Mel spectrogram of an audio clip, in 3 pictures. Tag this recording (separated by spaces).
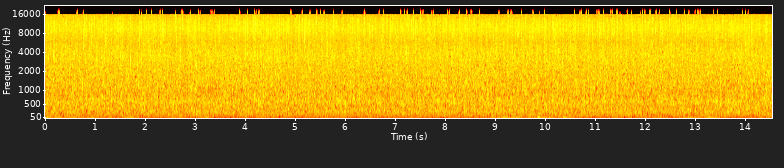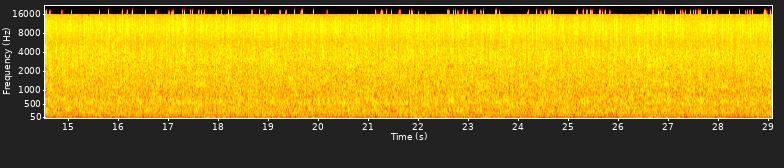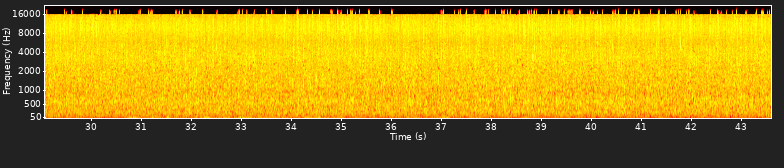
mountain national waterfall falls park hike timberline colorado forest rocky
